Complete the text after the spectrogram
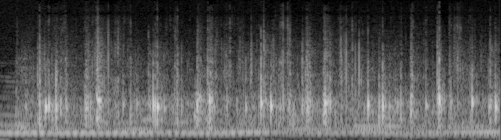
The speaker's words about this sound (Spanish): Mis amigas soñadoras hablaban de restaurantes glamurosos, atardeceres en la montaña y paseos en carruajes tirados por caballos.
